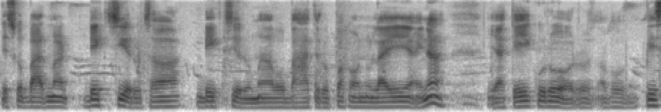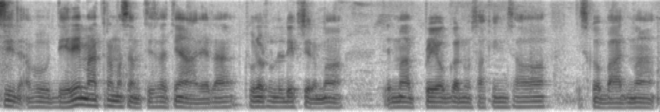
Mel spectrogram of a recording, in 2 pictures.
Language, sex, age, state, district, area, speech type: Nepali, male, 30-45, West Bengal, Alipurduar, urban, spontaneous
